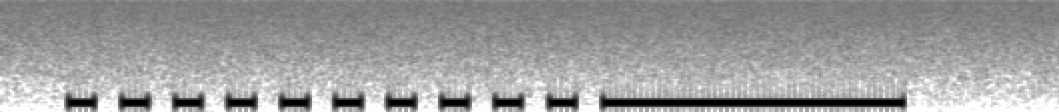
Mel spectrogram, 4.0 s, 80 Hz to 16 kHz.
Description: Telephone call progress tone (North American plan), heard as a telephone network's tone, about 350, 440 Hz, 0.1 s on and 0.1 s off. Stutter dial tone.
